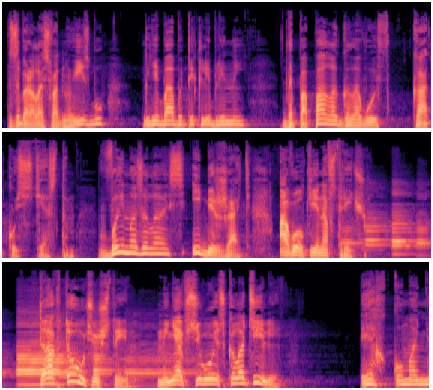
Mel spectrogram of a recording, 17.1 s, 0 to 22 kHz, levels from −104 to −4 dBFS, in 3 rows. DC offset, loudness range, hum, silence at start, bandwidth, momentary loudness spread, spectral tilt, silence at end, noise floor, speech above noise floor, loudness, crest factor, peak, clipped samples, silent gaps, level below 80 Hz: under 0.1%; 5 LU; none; 0.05 s; 16.5 kHz; 14 LU; -5.5 dB/octave; 0 s; -74 dBFS; 54 dB; -21 LUFS; 20 dB; -2 dBFS; under 0.1%; none; -38 dBFS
